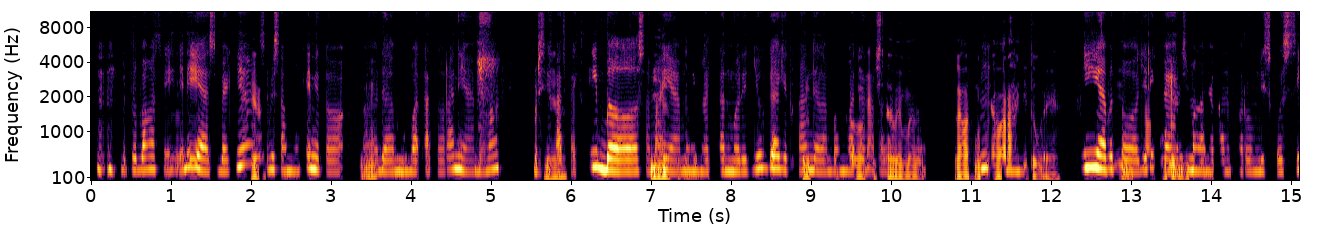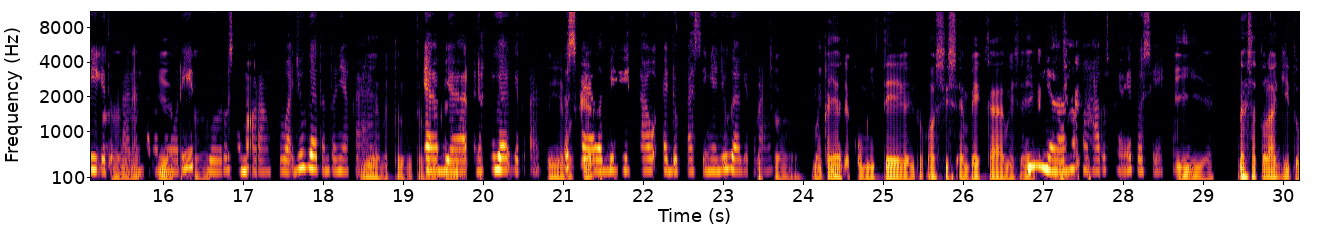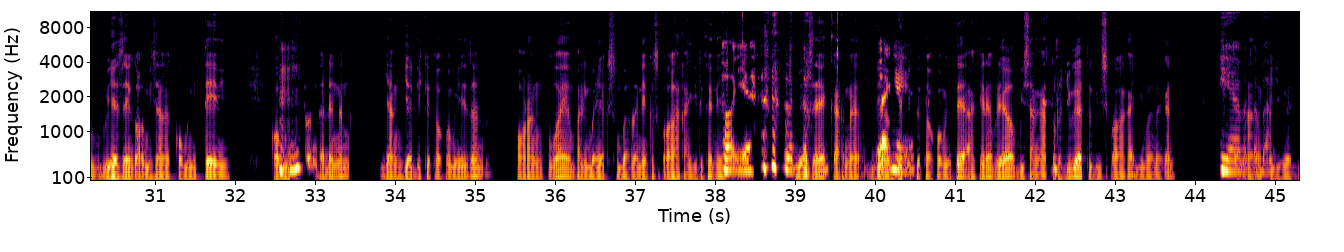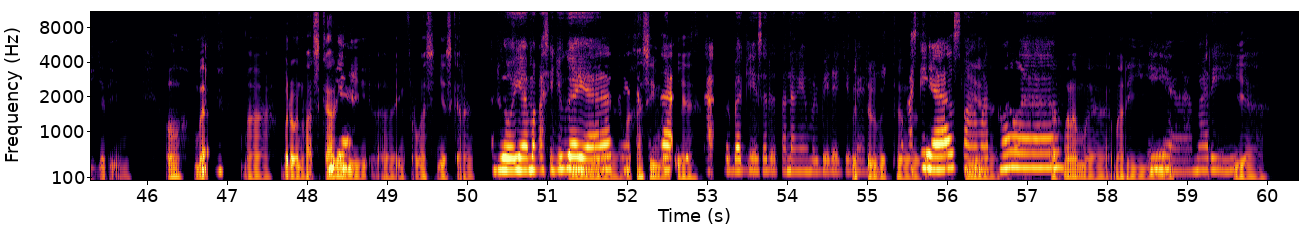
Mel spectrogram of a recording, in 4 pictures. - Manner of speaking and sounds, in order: sniff; other background noise; distorted speech; chuckle; "komite" said as "komitun"; chuckle; static
- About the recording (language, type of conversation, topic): Indonesian, unstructured, Bagaimana perasaan kamu tentang aturan sekolah yang terlalu ketat?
